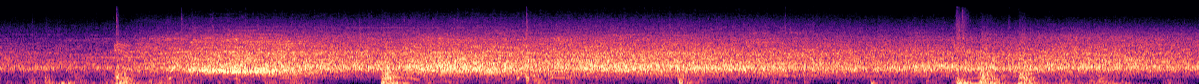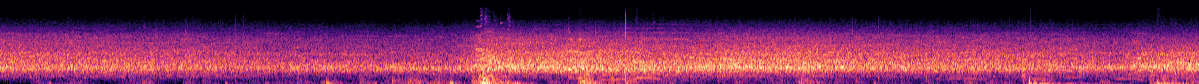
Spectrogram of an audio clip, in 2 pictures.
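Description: A large crowd cheers and roars throughout.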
